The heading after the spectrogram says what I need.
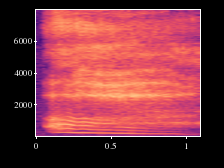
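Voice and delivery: long swooning "oh", falling away; mock delight. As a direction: sigh it out in hammed-up bliss. Acting Odin's delight after sniffing.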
